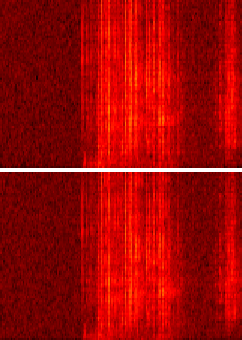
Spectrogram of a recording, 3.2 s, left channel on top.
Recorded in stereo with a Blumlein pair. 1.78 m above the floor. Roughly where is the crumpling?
Ahead.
